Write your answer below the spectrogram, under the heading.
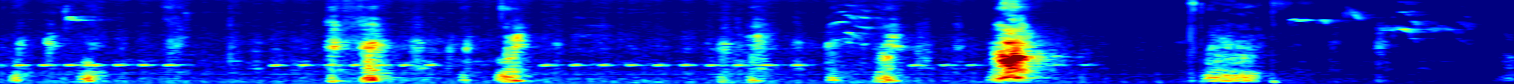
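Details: Two-month-old Rottweiler puppies playing: a series of short, broadband grunts and soft yips spaced irregularly, one sharp louder yelp in the middle, then quieter bursts; a faint steady tone and a few high chirps sound in the background.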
